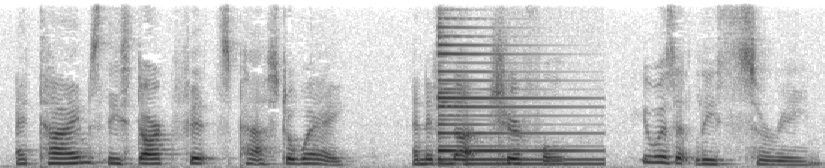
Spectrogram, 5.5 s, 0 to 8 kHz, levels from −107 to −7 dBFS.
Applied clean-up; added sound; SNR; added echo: none; Guitar; -2 dB; none.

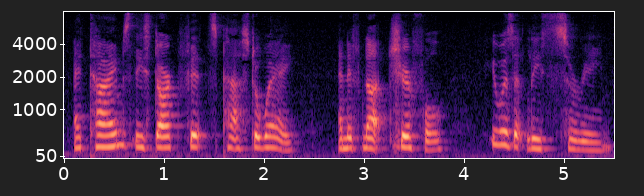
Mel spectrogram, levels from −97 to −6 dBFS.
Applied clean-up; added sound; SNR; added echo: none; none; none; none.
